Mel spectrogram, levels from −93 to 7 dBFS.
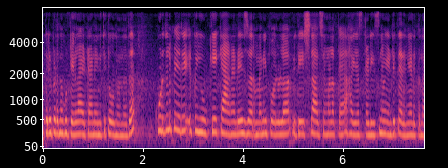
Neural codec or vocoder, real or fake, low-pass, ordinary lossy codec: codec, 44.1 kHz, 7.8 kbps, Pupu-Codec; fake; 7.2 kHz; none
